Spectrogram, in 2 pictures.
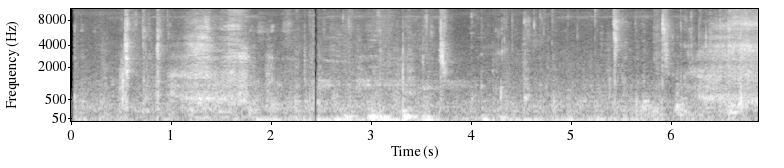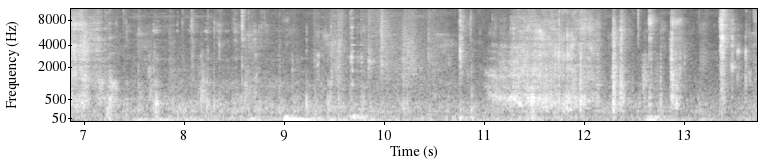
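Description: A young woman slurps juicy food close to a microphone.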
